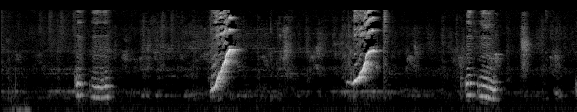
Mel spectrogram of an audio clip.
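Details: Grey parrot kept as a pet, making loud rising whistles and short warbling call notes at irregular intervals of about three seconds, with faint low sounds between them in a quiet room.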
